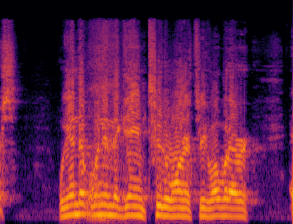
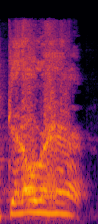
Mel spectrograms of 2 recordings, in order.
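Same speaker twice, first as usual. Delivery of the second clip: retold yell; 5 semitones higher than usual. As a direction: bark it across the ice. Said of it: "he yells".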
